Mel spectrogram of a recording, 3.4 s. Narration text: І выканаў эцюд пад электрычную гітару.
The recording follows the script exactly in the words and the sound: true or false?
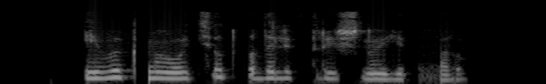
false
